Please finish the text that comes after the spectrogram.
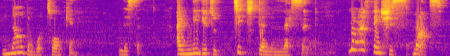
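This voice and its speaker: An actress playing a scheming, conspiratorial confidante in a film drama. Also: female voice, mid-range voice, big pitch swings, a little slow, poor audio. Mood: admiring, conspiratorial. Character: scheming female confidante egging on her friend.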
